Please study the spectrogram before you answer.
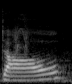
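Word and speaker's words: dal: of things that are marked D a el pronounce doll and that's actually the Indian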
